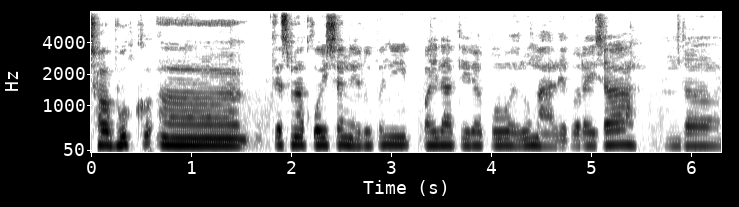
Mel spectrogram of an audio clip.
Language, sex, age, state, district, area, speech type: Nepali, male, 18-30, West Bengal, Kalimpong, rural, spontaneous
